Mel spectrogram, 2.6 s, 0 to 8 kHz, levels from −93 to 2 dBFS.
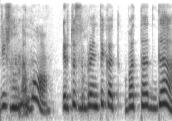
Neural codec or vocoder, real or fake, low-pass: codec, 16 kHz, 8 kbps, FunCodec, trained on LibriTTS, 25 frames a second; fake; 7.2 kHz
